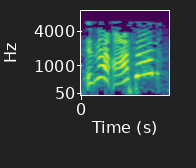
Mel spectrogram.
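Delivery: bright, high cheer; excited. Real, not acted. Marvelling to kids.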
